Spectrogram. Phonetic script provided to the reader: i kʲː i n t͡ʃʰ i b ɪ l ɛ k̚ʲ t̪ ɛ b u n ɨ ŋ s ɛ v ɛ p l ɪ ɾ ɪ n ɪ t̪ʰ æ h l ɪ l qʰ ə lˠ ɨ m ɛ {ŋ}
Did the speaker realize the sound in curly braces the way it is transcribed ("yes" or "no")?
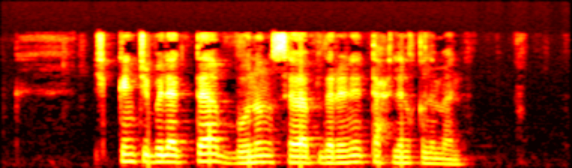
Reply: no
